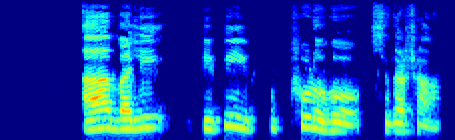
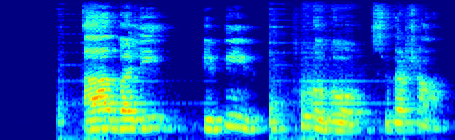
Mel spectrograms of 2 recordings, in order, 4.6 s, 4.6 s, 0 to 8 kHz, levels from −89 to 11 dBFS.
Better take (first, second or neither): first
